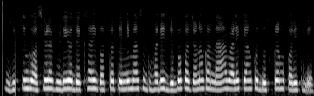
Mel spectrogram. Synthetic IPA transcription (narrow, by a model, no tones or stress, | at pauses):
d͡ʒut̪iŋkuɔsiɭɔbʱiɽiod̪ekʰaiɡɔt̪ɔt̪inimasd̪ʱɔɾid͡ʒubɔkɔd͡ʒɔɽ̃ɔkɔnabaɭikaŋkud̪uskɾɔmɔkɔɾit̪ʰilḛ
